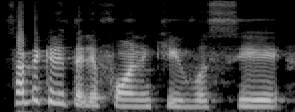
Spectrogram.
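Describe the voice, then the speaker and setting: A woman's voice: medium pitch, expressive, normal speed, vocal fry, fairly bright tone, dry recording. A woman giving an emotional personal testimony as an interview guest, a vivid storyteller who acts out the voices she quotes.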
